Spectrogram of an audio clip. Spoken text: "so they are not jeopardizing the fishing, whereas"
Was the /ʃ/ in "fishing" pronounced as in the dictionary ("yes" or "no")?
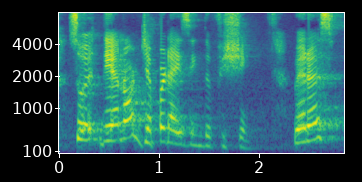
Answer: yes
